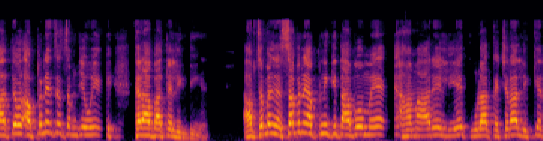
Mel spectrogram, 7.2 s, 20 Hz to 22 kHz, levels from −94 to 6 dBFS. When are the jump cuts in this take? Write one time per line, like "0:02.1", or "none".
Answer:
none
